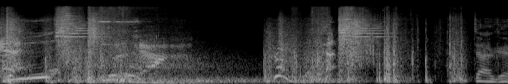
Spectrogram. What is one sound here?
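Punches land with heavy thuds in a fight.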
